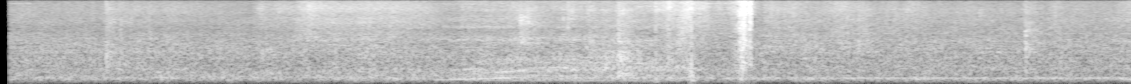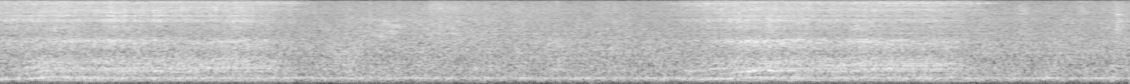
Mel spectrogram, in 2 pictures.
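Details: Snoring from a man who fell deeply asleep on his last night: slow, rough snores on each breath, about three over eleven seconds, with low room noise.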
